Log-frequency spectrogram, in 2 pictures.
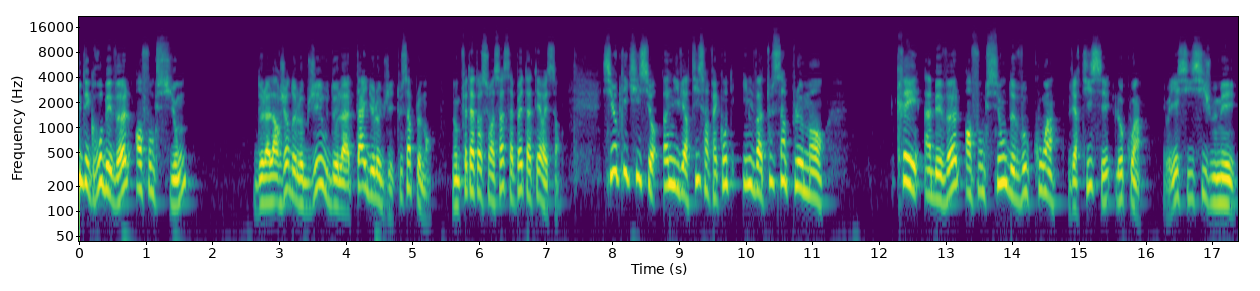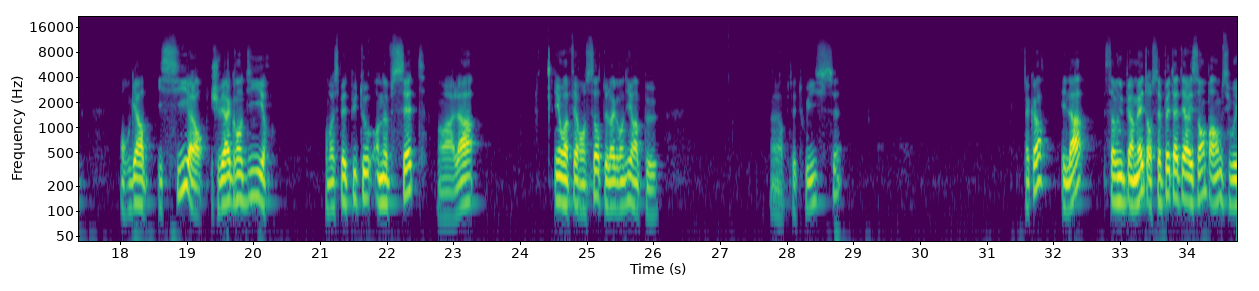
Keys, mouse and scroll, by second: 0.4-0.8 scroll down 1, 0.8-1.8 shift+middle drag, 1.8 scroll down 2, 2.0-5.0 scroll up 1, 8.8 click, 17.8-18.1 scroll up 3, 18.1-18.9 scroll down 1, 18.9-20.0 shift+middle drag, 20.0-21.7 shift+scroll up 1, 21.7 click, 24.3-27.3 drag, 27.8 click, 31.2-31.8 scroll down 2, 31.8 middle click, 32.7-33.7 scroll up 2.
